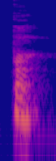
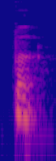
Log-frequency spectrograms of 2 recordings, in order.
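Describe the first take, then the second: The two takes are said the same way.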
